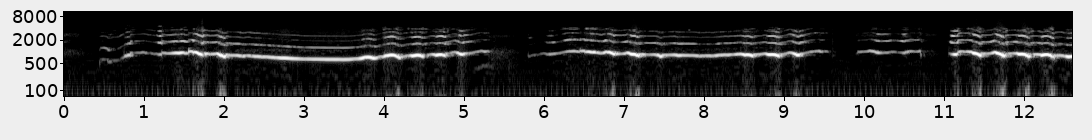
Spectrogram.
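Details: Dog crying in long, drawn-out howling whines, each several seconds, sagging in pitch then wavering back up, with short breaks between, in a quiet indoor space with faint low thumps.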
